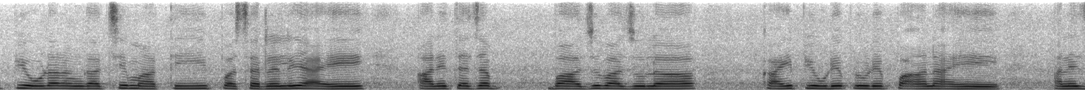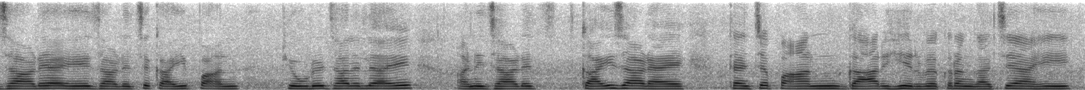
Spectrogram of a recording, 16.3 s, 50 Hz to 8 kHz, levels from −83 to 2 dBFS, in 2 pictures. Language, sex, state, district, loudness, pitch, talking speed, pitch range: Marathi, female, Maharashtra, Gondia, -13 LUFS, 215 Hz, 125 wpm, 205-225 Hz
